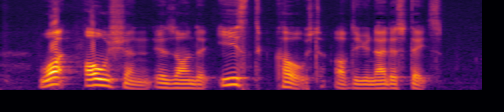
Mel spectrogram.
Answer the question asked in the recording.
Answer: 答案是 Atlantic Ocean, 大西洋。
